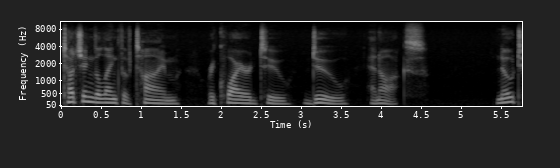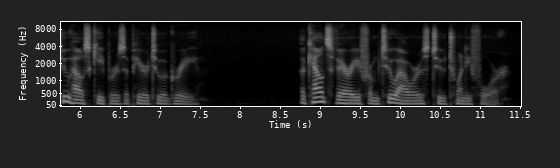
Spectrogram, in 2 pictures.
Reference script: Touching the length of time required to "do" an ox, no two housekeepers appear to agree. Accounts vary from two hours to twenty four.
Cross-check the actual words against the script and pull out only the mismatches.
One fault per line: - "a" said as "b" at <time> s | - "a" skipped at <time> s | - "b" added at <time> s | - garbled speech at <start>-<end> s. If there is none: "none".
none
